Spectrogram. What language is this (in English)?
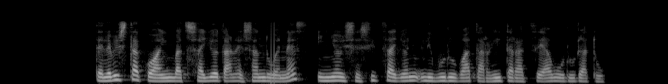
Basque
